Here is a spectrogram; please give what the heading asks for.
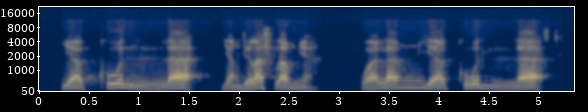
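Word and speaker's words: يَكُن لَّهُ: Walam yakun lahu kufuwan ahad. Antum terdengar huruf nunnya dibaca. Yakunla. Oh, Huruf ya Ustaz. nunnya masukkan ke lam. Nunnya hilang. Nunnya harus hilang secara bacaan. Yakulla.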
